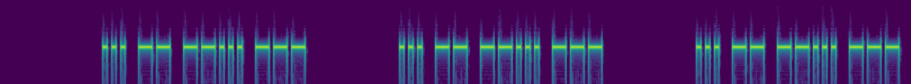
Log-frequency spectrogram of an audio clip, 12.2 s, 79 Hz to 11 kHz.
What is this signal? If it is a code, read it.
Morse code, heard as a keyed tone, about 20 wpm, 700 Hz. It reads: SM7O SM7O SM7O
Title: DXCC-100 Call Signs - 4 Characters - Repeated 3x - 20wpm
